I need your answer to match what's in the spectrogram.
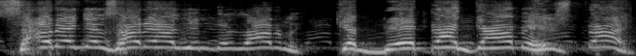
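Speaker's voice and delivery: high, forceful sermon delivery; preaching. Acted. Impassioned exhortation of congregation. (پرجوش خطیبانہ انداز)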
